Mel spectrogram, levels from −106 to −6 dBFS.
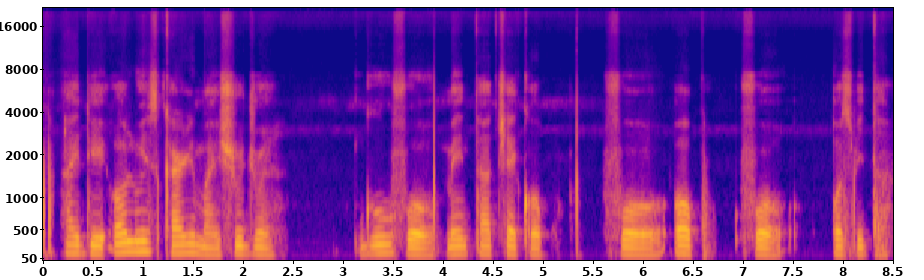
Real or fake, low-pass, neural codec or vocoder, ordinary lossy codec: fake; none; autoencoder, 48 kHz, 128 numbers a frame, DAC-VAE, trained on Japanese speech; none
